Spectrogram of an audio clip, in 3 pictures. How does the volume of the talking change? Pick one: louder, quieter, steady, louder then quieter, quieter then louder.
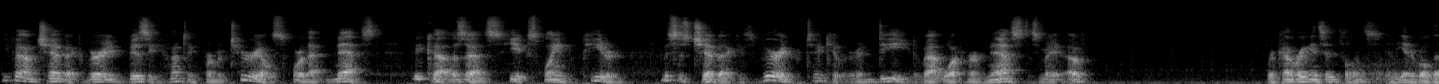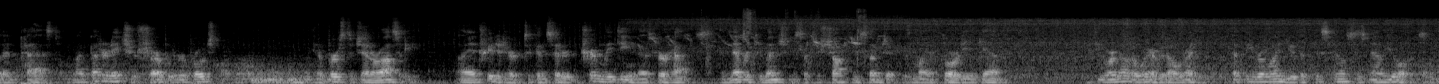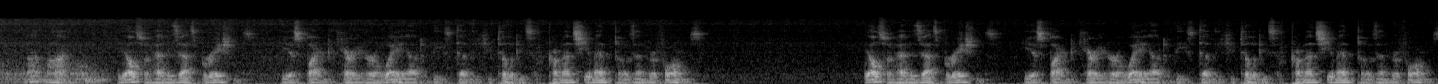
steady.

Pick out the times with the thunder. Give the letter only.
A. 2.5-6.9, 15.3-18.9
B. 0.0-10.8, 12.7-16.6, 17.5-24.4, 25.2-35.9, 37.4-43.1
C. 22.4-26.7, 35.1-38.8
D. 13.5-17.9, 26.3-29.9
D.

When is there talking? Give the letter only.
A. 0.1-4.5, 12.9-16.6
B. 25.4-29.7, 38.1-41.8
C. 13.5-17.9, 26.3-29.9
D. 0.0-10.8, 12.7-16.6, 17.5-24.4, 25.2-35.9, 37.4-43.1
D.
